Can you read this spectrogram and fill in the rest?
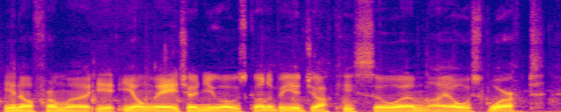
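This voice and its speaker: A man's voice: lowish voice, little pitch movement, a little fast, a little mellow, slight background noise. A man in his twenties, a native German speaker from Germany, giving casual, thoughtful interview answers in English as a jockey. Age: 20s. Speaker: professional flat jockey.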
